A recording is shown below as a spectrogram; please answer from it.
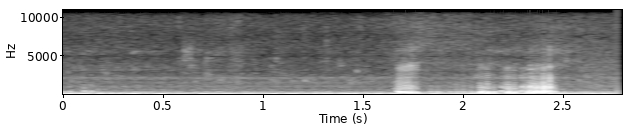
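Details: A house cat is talked to. A continuous low, pulsing purr runs the whole time. Near the end come three short, soft chirping vocal sounds.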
